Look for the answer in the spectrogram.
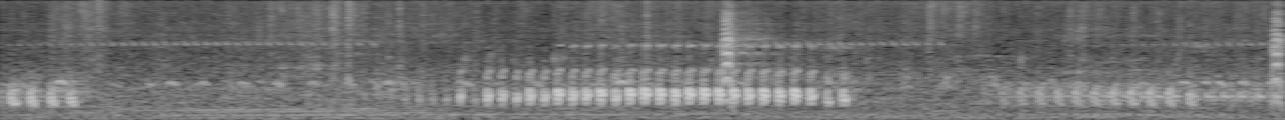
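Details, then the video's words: Wild cane toad in the Brazilian sertão: short broken trill fragments, then a loud rapid pulsed trill of about two seconds, followed by a fainter trill, with scattered clicks and taps in the background. "SAPO CANTOR SELVAGEM"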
